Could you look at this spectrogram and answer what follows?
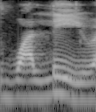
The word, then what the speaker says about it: Wale: So we in Nigeria will probably call him Wale, but you know, he is Wale right now. So we respect how he pronounces his name.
